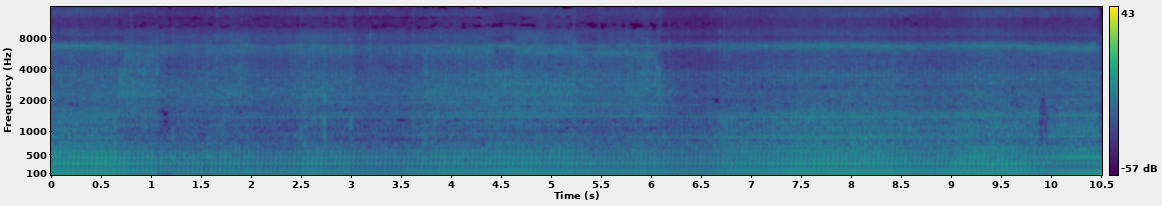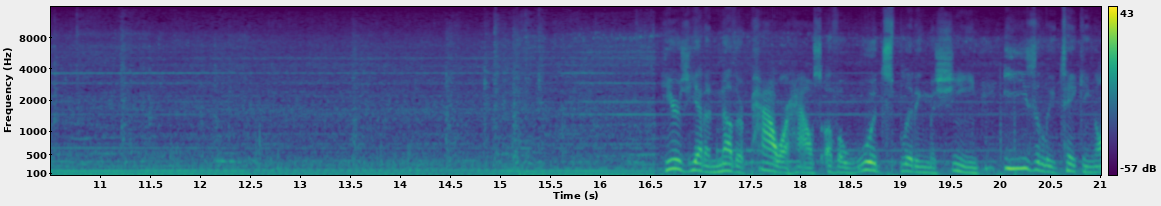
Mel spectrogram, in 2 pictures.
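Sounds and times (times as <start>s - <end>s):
heavy machinery engine running: 0.0s - 21.0s
mechanical noise: 9.4s - 21.0s.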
